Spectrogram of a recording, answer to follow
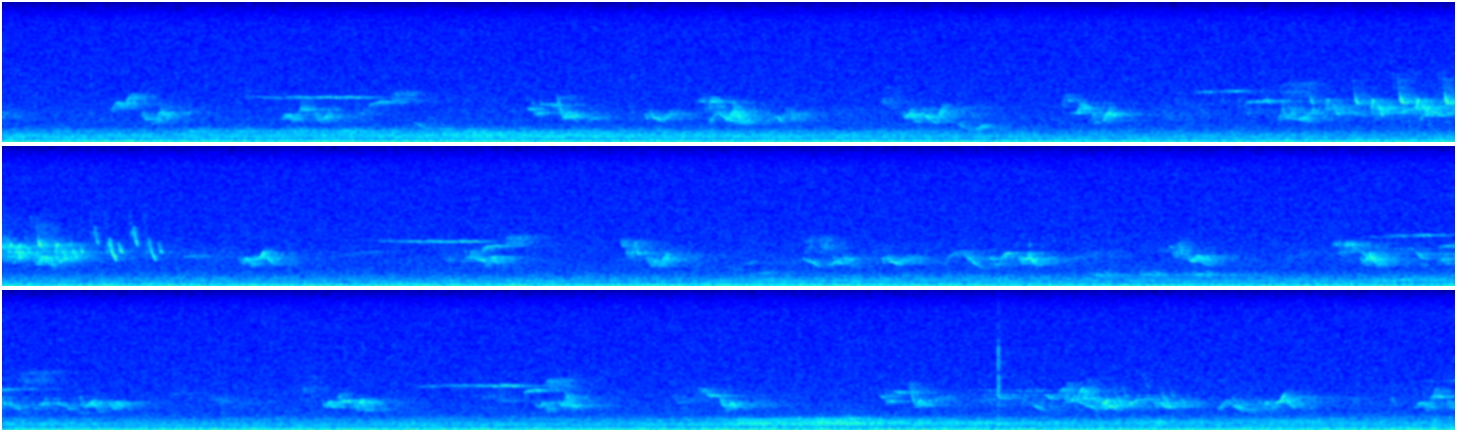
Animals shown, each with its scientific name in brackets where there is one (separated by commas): Scarlet Tanager (Piranga olivacea), Veery (Catharus fuscescens), Red-eyed Vireo (Vireo olivaceus), Ovenbird (Seiurus aurocapilla), Black-throated Green Warbler (Setophaga virens), American Crow (Corvus brachyrhynchos)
